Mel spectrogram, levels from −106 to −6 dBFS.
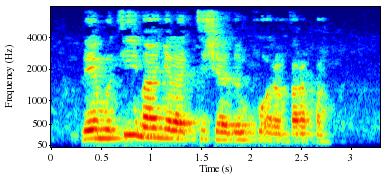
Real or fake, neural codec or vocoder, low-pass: real; none; 7.2 kHz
